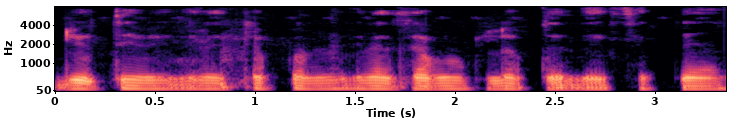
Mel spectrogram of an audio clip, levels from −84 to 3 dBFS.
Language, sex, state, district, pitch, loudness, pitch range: Hindi, male, Bihar, Araria, 100 Hz, -18 LUFS, 95-100 Hz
